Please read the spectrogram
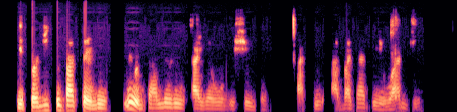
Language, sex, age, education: Yoruba, male, 15-29, tertiary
